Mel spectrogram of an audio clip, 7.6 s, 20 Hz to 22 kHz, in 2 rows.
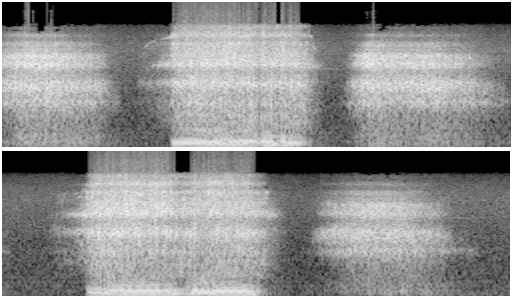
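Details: Simulated snoring, a Mabinogi video game sound effect: loud, rough snoring, deep rumbling inhalations alternating with hissing exhalations, about 18 a minute, getting louder.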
